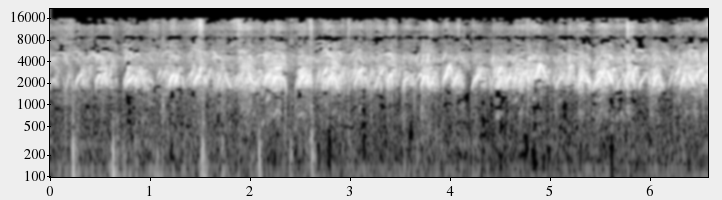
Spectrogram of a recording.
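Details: Young White Chinese goslings at a hatchery; many high-pitched arched peeps repeated rapidly in an unbroken chorus, with occasional faint low knocks and clicks.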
